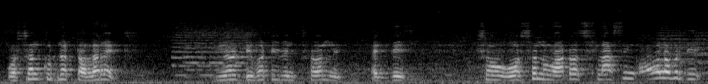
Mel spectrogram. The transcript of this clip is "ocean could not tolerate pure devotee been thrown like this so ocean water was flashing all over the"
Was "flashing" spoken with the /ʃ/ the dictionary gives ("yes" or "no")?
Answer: no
